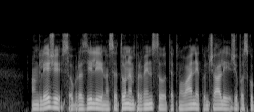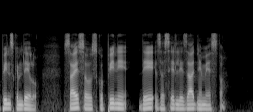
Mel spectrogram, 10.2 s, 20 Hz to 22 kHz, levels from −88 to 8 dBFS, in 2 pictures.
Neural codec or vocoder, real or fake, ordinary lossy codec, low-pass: none; real; none; 7.2 kHz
